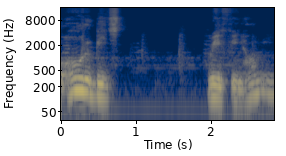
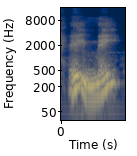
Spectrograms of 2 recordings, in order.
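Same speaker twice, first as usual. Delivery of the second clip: higher, louder mock British accent; 6 semitones higher, 7 dB louder than usual. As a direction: put on a British greeting, pitched up. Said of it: "speak like you're from Europe".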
